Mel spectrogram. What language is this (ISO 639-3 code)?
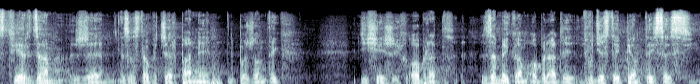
pol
